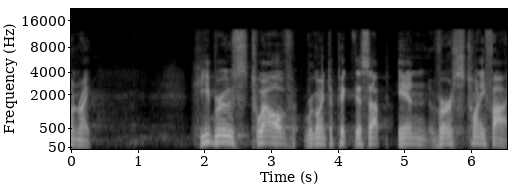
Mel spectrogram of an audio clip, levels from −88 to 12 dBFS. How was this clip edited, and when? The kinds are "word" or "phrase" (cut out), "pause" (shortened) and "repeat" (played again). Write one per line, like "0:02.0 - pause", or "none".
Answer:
0:04.8 - pause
